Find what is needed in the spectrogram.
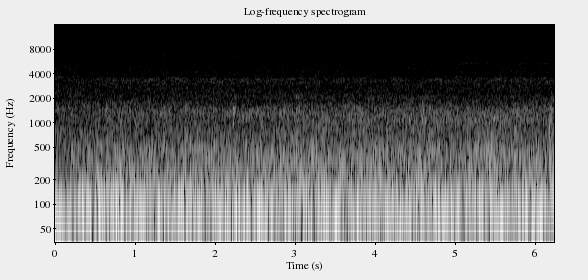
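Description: Steady low rumble under an even background hiss: airport terminal ambience picked up on a handheld phone.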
